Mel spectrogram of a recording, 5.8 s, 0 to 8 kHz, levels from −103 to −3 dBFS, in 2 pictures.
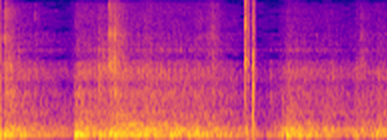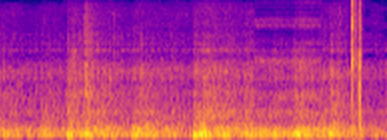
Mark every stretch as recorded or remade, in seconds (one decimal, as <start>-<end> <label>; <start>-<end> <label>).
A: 0.0-4.8 recorded; 4.8-5.3 remade; 5.3-5.8 recorded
